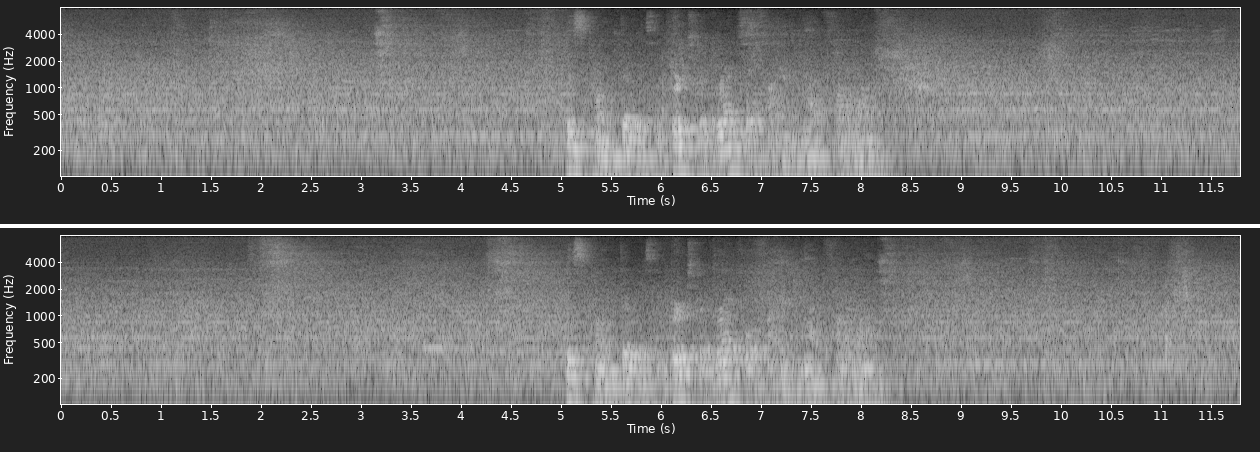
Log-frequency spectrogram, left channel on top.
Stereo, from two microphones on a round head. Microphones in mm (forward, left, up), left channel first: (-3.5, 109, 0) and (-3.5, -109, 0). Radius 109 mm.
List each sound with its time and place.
5.0 s a man speaking: 20° right (ahead or behind), 0.6 m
